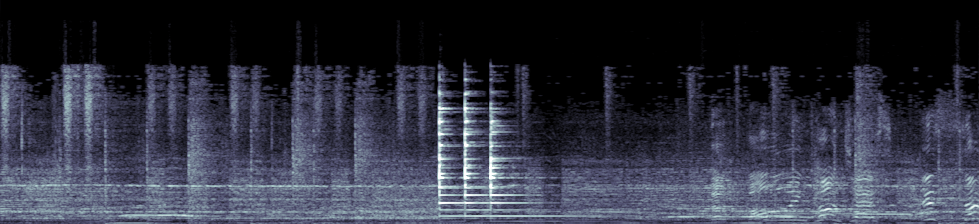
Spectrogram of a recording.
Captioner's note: bell ringing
